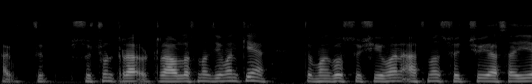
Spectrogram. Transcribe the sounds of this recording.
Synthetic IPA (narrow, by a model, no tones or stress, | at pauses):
t̪ | sut͡ʃʰunʈɾaʈɾaːʋlɐsmɐnd͡ʒiʋɐnkẽ | t̪ɨʋɐ̃ɡosut͡ʃʰiʋɐnɐ̰t͡sʰmɐ̃nsut̪t͡ʃʰujasaj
